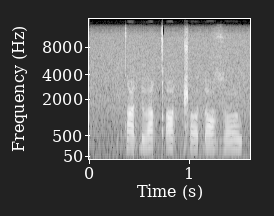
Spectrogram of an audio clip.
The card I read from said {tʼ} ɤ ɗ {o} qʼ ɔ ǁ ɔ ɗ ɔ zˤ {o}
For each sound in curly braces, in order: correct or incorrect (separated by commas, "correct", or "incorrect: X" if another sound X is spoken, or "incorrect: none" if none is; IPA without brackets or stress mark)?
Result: incorrect: tˤ, incorrect: ɤ, incorrect: u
